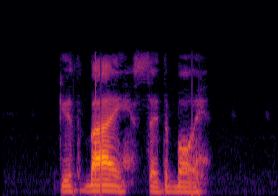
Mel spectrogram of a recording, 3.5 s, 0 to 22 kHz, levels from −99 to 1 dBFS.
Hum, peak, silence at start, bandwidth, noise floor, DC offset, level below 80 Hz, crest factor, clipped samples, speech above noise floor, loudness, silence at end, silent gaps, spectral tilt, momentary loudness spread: none; -10 dBFS; 0.75 s; 7.6 kHz; -81 dBFS; under 0.1%; -62 dBFS; 24 dB; under 0.1%; 52 dB; -30 LUFS; 0.9 s; none; -5 dB/octave; 18 LU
